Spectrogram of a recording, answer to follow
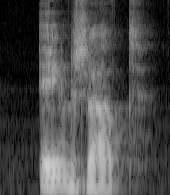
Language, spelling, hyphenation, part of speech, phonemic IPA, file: Dutch, eenzaat, een‧zaat, noun, /ˈeːn.zaːt/, Nl-eenzaat.ogg
- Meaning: 1. loner 2. hermit, monastic recluse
